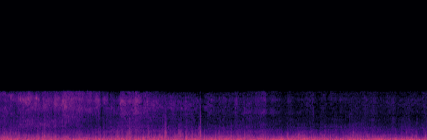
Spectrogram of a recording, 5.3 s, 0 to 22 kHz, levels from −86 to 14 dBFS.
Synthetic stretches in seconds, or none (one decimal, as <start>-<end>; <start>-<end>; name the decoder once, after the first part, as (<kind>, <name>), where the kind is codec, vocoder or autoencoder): 0.6-1.2 (codec, SNAC); 3.1-5.3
